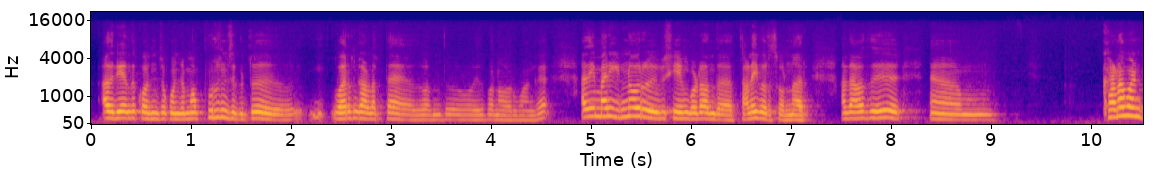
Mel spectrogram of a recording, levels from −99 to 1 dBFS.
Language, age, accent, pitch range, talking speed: Tamil, 30-49, native, 205-295 Hz, 110 wpm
